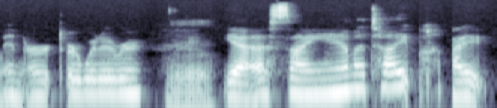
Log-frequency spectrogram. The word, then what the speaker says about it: cyanotype: Yeah, cyanotype. That's maybe how it's pronounced. But it's spelled like cyan and then O type. All one word.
